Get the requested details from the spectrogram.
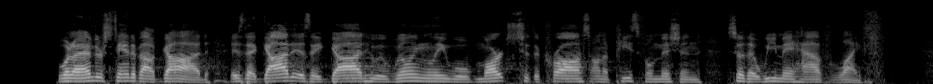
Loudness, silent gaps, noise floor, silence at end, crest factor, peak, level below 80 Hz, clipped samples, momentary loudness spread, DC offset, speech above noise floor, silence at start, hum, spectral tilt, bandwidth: -28 LUFS; none; -72 dBFS; 0.55 s; 20 dB; -8 dBFS; -58 dBFS; under 0.1%; 13 LU; under 0.1%; 44 dB; 0.6 s; none; -6 dB/octave; 13.5 kHz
